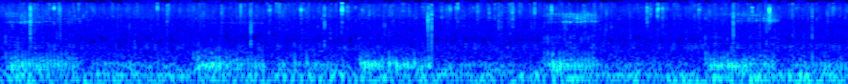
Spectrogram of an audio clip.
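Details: Two cats sleeping before a rainy window purr in low, rumbling bursts that swell and fade about every one to two seconds, with sharp crackles from a fireplace and soft rain ticks over the top.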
